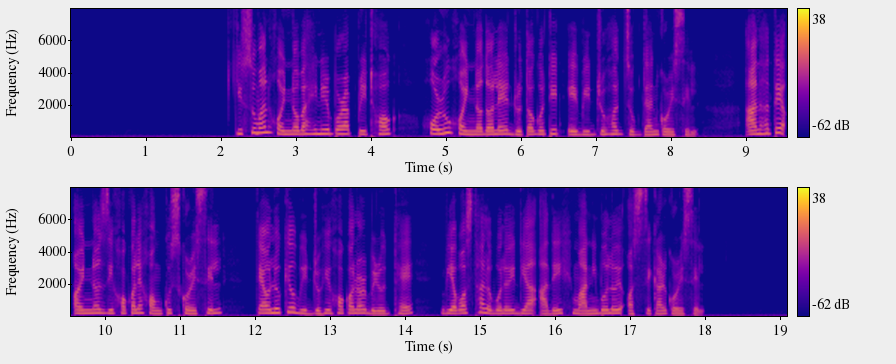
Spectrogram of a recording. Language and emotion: Assamese, neutral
